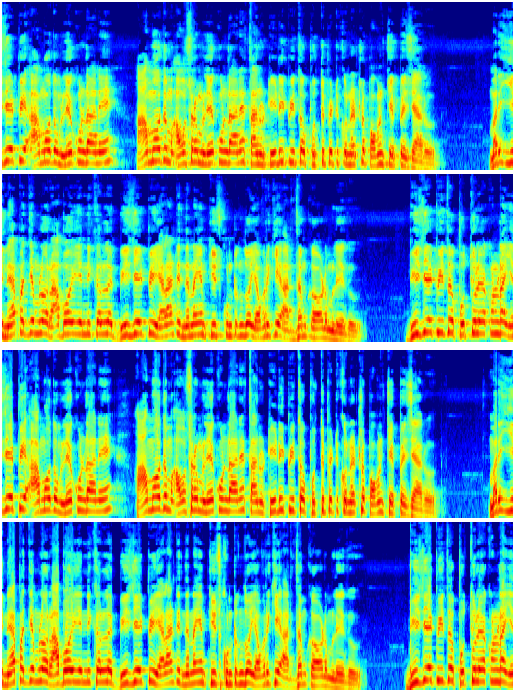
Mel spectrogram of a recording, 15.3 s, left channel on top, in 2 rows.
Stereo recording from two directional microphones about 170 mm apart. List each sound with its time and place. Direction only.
0.0 s a man's voice: 40° right (ahead or behind)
